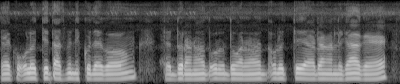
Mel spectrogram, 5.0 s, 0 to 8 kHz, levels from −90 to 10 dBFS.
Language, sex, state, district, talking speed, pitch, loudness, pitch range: Chakma, male, Tripura, Unakoti, 165 wpm, 130 Hz, -17 LUFS, 130-140 Hz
